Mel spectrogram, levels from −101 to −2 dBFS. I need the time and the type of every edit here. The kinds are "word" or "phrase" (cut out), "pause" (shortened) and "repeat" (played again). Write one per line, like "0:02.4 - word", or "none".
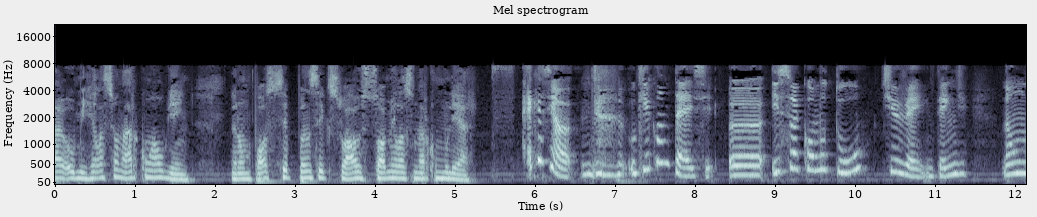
none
